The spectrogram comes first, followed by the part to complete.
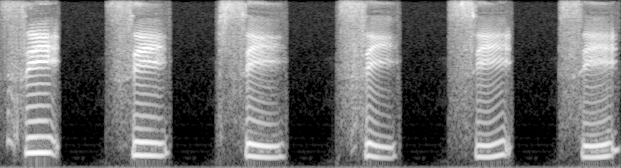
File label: Cantonese tones; speech science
